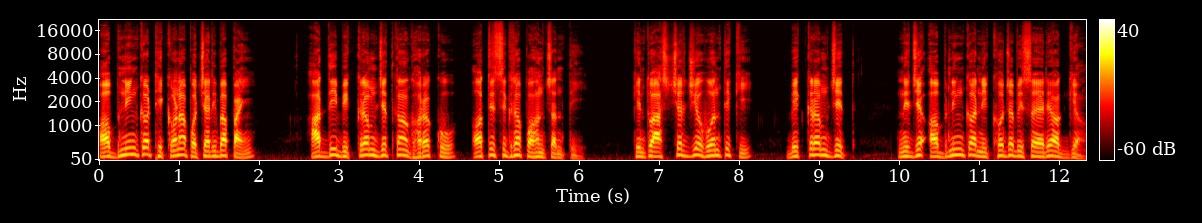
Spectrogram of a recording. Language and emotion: Odia, neutral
